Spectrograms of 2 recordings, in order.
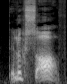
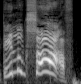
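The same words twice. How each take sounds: First: Said in the usual way. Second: Squealed gush. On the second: Shown as a demonstration. Squealed then repeated plainly.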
